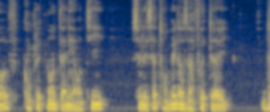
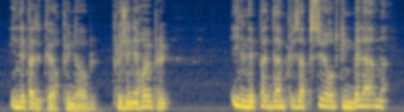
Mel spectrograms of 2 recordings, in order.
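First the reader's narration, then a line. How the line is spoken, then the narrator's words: Exclaiming. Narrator (French): s'écria Platon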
